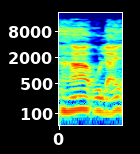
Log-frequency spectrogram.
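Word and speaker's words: هؤلاء: J'ai bien dit ha ou la i alors que j'ai écrit ha. Souvent ça s'écrit comme ça, mais il faut le lire ha. Il y a un alif ici pour le prolonger.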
